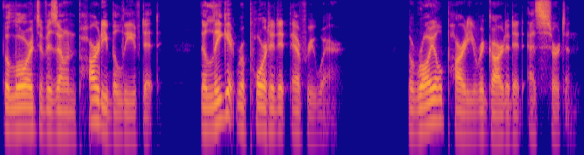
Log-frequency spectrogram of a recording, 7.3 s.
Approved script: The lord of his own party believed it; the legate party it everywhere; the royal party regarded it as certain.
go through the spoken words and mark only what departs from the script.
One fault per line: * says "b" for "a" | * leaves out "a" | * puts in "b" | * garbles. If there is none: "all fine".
* says "lords" for "lord"
* says "reported" for "party"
